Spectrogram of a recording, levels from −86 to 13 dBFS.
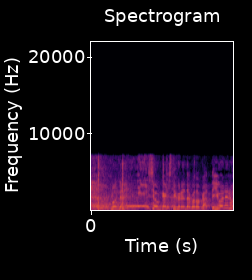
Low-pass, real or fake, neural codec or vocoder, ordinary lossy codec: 7.2 kHz; fake; codec, 16 kHz, 8 kbps, FunCodec, trained on LibriTTS, 25 frames a second; none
